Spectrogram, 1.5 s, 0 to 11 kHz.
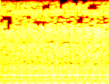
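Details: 2007 Polaris Sportsman 450 single after fuel pump replacement (previously hesitated on throttle), tank low: idle thumps at an even, regular beat without stumbling or dying; normal idle.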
